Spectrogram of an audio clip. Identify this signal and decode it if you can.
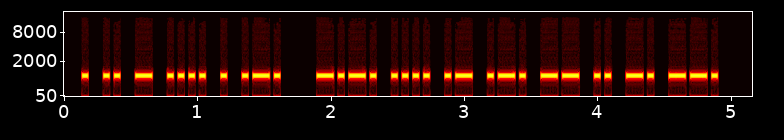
Morse code, heard as a keyed tone, about 30 wpm, 1000 Hz. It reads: EITHER CHARMING
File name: qotdfiles / 30wpm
